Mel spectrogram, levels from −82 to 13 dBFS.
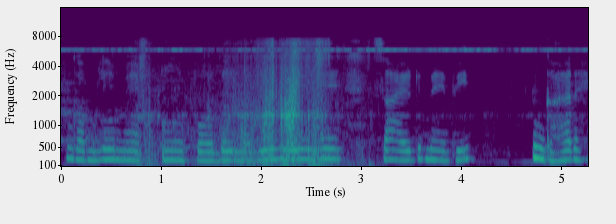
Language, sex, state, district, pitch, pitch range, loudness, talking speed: Hindi, female, Maharashtra, Aurangabad, 215 Hz, 205-225 Hz, -36 LUFS, 135 wpm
